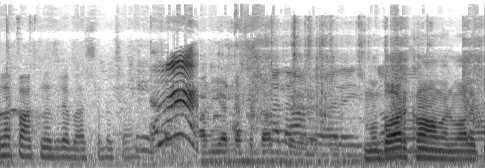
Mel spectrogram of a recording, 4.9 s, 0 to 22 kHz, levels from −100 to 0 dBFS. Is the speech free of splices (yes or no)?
no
